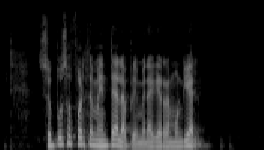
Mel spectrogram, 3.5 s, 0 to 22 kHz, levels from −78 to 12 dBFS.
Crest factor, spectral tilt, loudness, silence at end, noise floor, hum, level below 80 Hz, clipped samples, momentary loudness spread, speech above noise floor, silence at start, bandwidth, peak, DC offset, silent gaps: 18 dB; -6.5 dB/octave; -28 LUFS; 0.85 s; -74 dBFS; none; -64 dBFS; under 0.1%; 6 LU; 47 dB; 0.55 s; 14.5 kHz; -12 dBFS; under 0.1%; none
